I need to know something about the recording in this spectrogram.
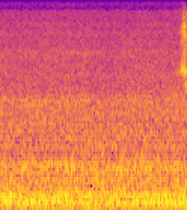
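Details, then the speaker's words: Whirlpool (Roper-badged) direct-drive top-load washer reaching top speed on final spin: fast, even whirring rush with low steady hum, no thumping or banging; spinning at full speed, healthy. "So we'll be on to the final spin next. All right, we are at top speed on the spin cycle."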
